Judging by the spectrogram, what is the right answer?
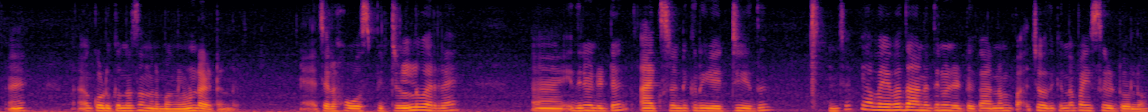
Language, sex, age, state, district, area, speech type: Malayalam, female, 30-45, Kerala, Ernakulam, rural, spontaneous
